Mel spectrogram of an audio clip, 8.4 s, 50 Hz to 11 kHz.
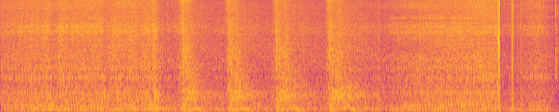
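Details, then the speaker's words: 2008 Suzuki GSX-R750 after replacing spark plugs with CR8Es: engine catches and revs in blips, now firing on all four but idling a bit lumpy and uneven; slightly rough running, fuel pressure still somewhat low, fuel pump suspected. "Well, sounds like it's running on all 4. A little rough."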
